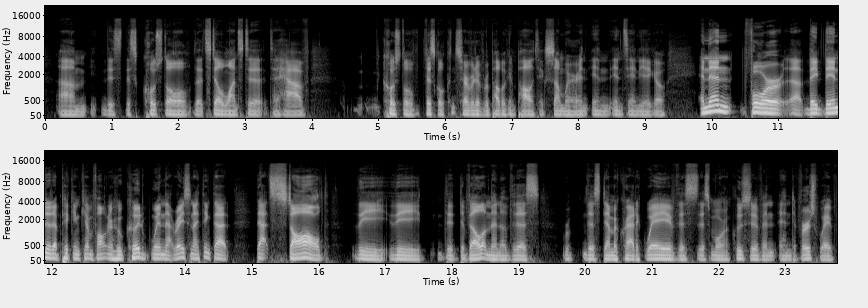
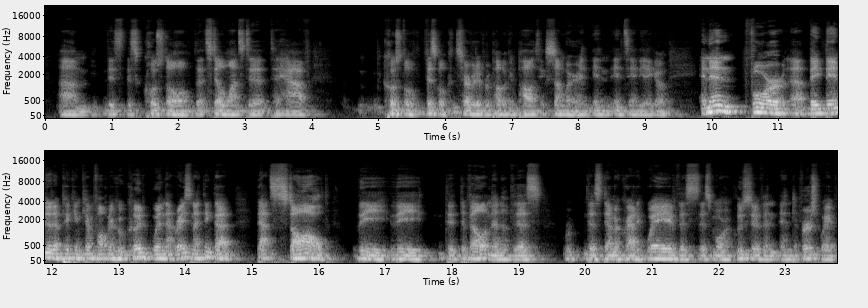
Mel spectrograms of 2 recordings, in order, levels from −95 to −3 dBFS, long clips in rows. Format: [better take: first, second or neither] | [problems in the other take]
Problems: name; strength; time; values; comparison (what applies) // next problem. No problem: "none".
first | off-mic speech; far // room echo; very slight; dies away in 0.4 s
